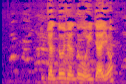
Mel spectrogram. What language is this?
Loarki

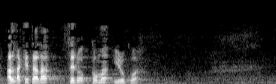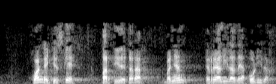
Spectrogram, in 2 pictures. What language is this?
Basque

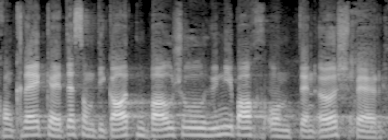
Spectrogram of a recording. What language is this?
Swiss German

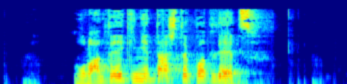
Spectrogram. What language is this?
Mari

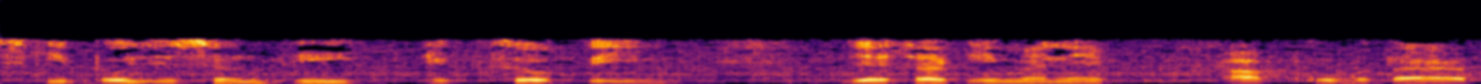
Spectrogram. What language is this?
Hindi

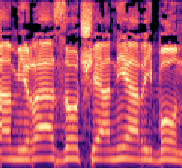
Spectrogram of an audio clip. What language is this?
Hebrew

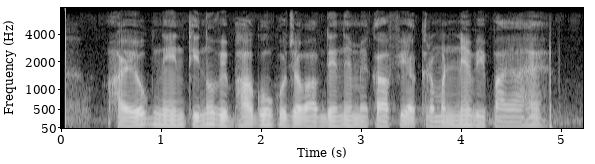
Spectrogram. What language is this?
Hindi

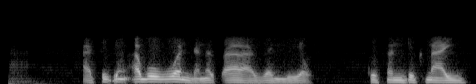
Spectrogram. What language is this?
Hausa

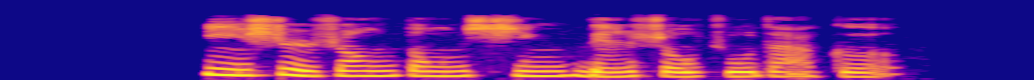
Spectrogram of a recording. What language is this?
Chinese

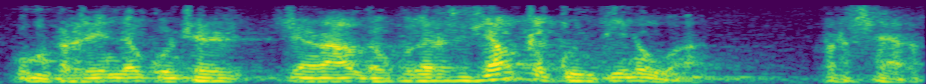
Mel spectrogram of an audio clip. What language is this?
Catalan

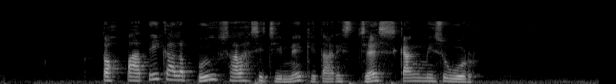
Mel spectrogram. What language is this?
Javanese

